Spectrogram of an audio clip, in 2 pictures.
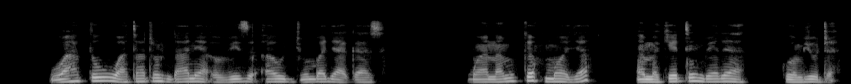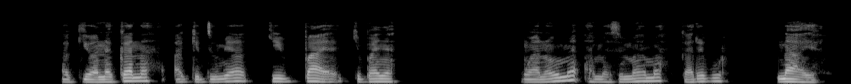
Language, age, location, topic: Swahili, 25-35, Nakuru, government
